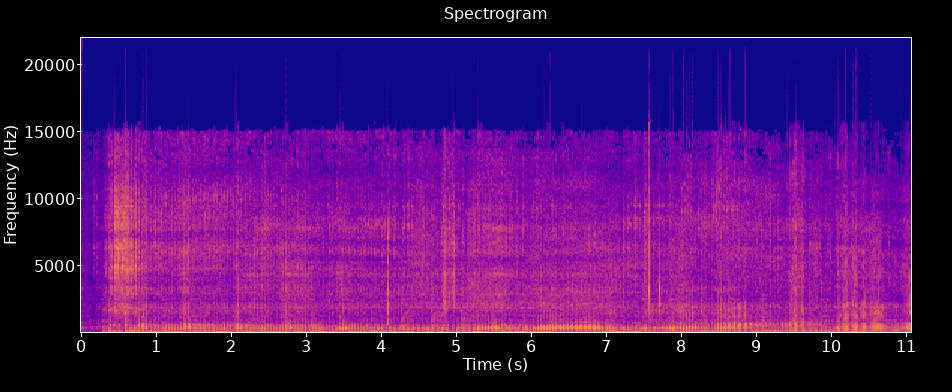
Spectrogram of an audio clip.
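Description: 125 cc pit bike engine running and revving up and down, heard up close. It cuts in abruptly just after the start.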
